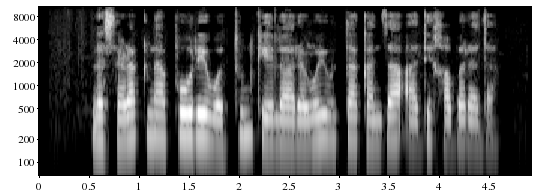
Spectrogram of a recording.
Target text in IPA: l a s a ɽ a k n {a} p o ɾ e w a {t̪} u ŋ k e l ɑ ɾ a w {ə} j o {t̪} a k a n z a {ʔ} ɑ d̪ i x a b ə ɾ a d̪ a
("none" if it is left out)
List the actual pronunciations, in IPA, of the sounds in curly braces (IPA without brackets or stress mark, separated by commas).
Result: a, t̪, ə, t̪, ʔ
